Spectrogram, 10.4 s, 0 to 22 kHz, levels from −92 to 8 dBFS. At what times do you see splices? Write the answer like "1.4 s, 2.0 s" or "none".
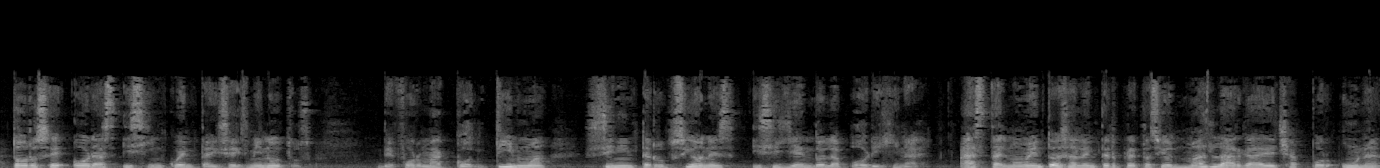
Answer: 6.4 s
